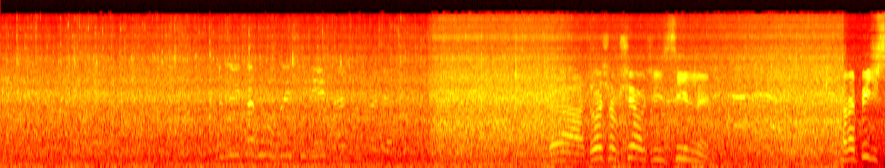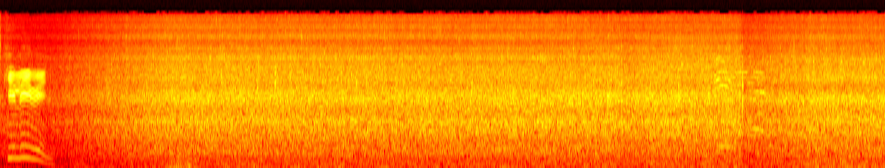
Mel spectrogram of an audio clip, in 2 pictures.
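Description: Heavy rain drums steadily on a metal roof.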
